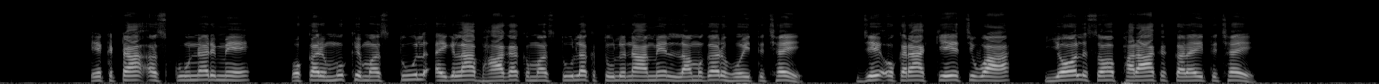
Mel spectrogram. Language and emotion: Maithili, neutral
